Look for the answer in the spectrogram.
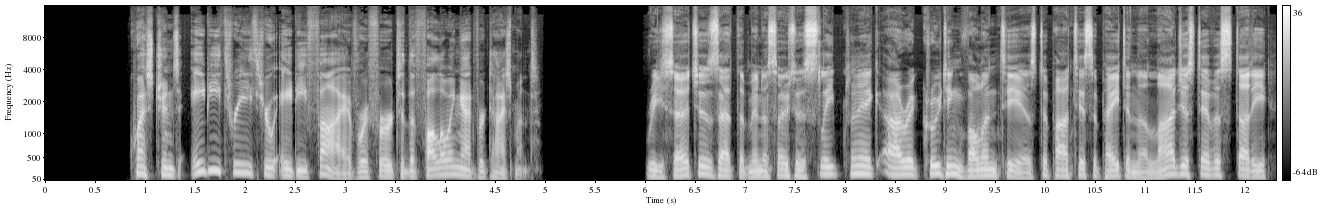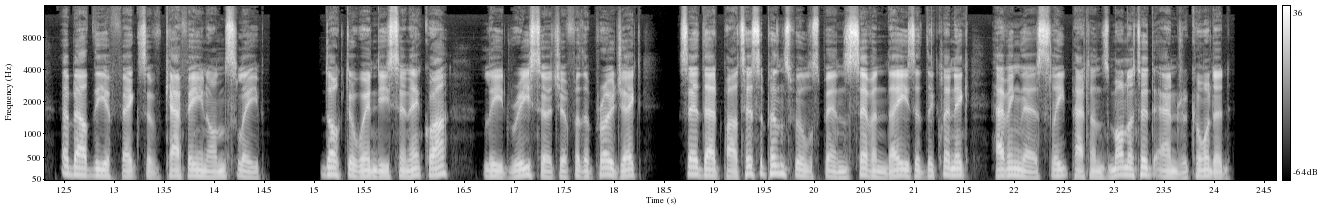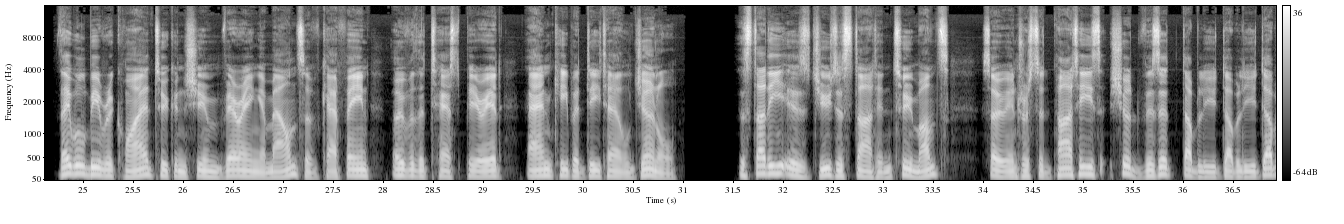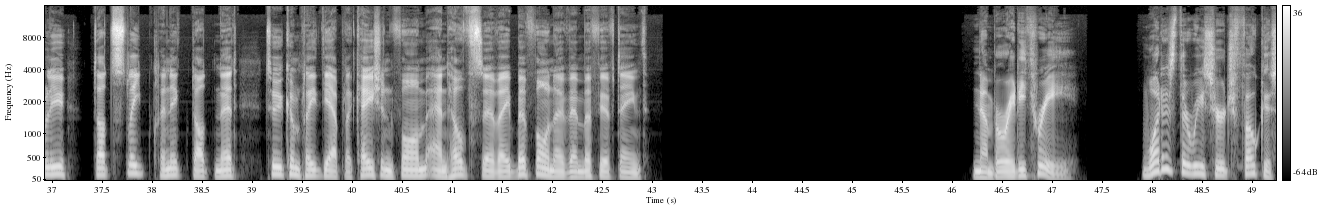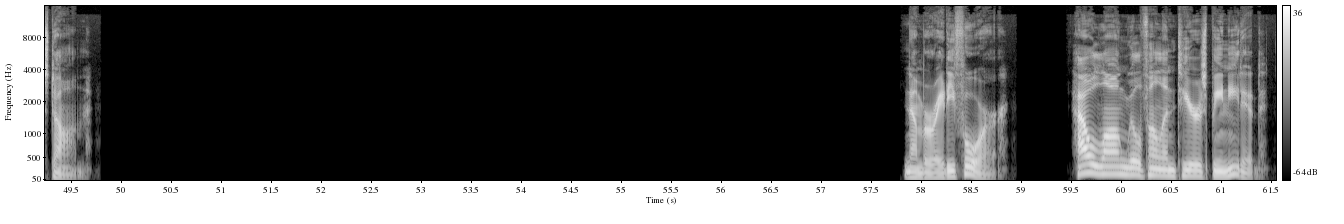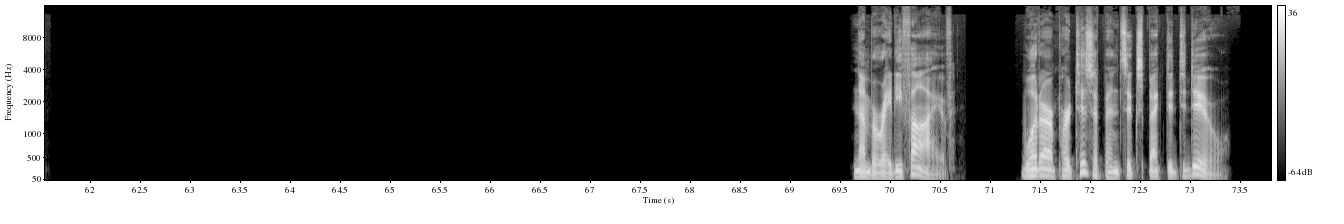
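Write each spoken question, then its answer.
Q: What is the research focused on?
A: The effects of caffeine on sleep

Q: How long will volunteers be needed?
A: 7 days

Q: What are participants expected to do?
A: Consume varying amounts of caffeine and keep a detailed journal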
